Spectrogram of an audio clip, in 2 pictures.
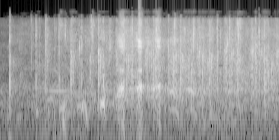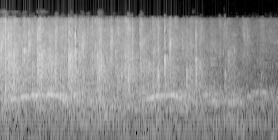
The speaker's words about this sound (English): Clap.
